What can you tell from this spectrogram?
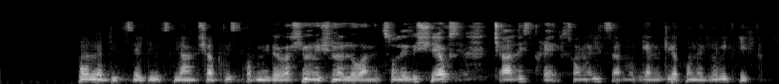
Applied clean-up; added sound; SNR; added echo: neural mask model DeepFilterNet 3.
